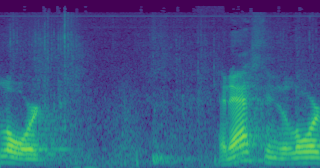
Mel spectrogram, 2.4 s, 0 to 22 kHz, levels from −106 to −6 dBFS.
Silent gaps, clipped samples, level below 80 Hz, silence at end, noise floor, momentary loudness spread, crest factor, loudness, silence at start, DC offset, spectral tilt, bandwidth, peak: none; under 0.1%; -74 dBFS; 0 s; -57 dBFS; 23 LU; 20 dB; -31 LUFS; 0 s; under 0.1%; -5 dB/octave; 17 kHz; -12 dBFS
